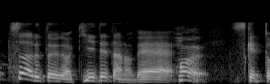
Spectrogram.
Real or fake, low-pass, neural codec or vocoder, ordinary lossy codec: real; 7.2 kHz; none; none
